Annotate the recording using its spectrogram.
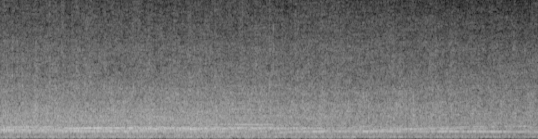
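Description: Steady velodrome ambience from the race broadcast: a hiss of crowd noise and track bikes whirring on the boards, with a few faint tones that slowly fall in pitch.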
